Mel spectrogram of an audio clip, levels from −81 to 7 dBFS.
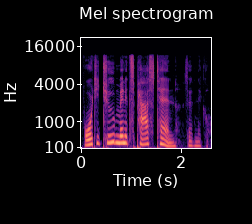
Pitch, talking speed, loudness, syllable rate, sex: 195 Hz, 160 wpm, -17 LUFS, 4.5 syllables/s, female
